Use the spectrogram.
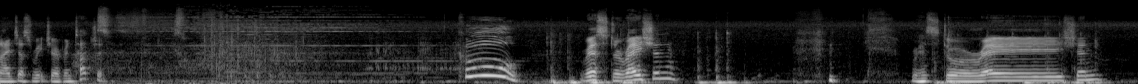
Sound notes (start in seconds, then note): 0.7 message Spell Sounds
